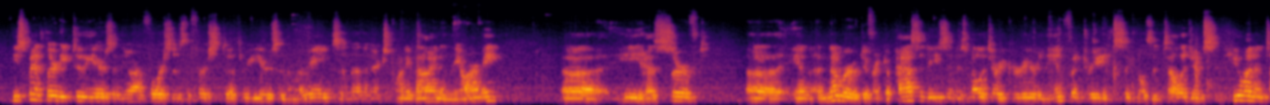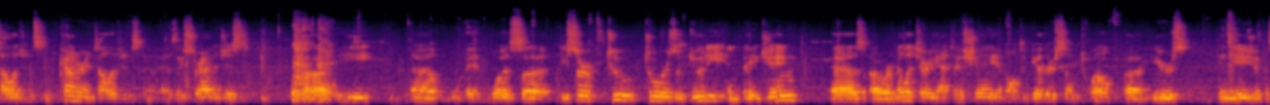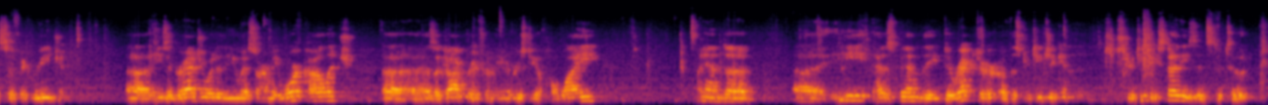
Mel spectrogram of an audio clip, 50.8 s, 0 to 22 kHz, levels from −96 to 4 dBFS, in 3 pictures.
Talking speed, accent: 135 wpm, American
